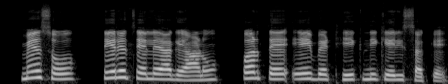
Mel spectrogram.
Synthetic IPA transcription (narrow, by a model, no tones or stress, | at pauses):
mɛ̃ːso | t̪eːɾet͡ʃeːleaːɡeaːɽ̃u | pɐɾt̪ɛʔeːibeʈʰiːknĩkeːɾisɐkeː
